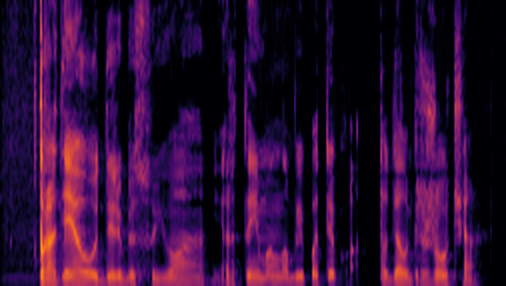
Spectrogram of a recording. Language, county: Lithuanian, Vilnius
